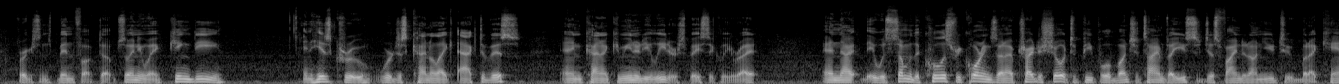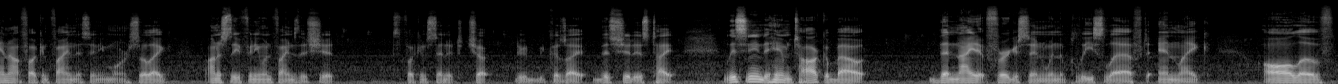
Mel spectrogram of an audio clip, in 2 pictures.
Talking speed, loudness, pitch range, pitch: 220 wpm, -26 LUFS, 70-105 Hz, 85 Hz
